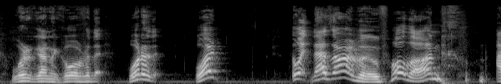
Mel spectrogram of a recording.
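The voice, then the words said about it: Weak put-on Scottish accent. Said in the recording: “My Scottish accent wasn't as good as my weird British accent.”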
